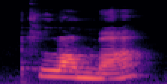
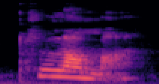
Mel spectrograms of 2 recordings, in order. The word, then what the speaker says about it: plumber: Let's take the example of plumber. This also has a silent B, only because that ER is an additional suffix. The root word is plum, plumber.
